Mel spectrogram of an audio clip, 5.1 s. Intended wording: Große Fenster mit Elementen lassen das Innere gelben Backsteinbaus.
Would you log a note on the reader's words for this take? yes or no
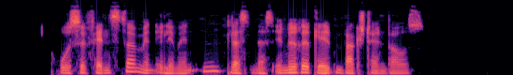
no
